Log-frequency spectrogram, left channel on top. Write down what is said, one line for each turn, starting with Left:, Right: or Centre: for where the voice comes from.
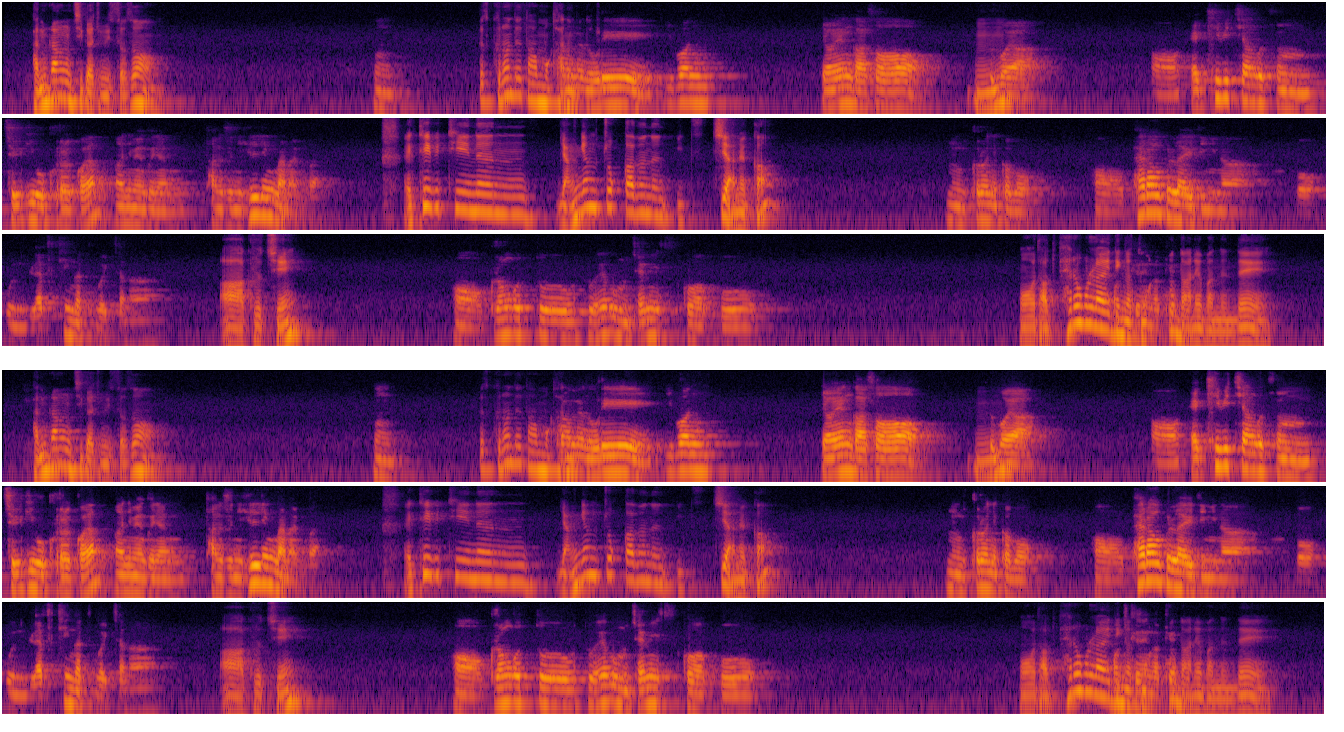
Left: 관광지가 좀 있어서
Right: 음,
Left: 그래서 그런 데도 한번
Right: 그러면
Left: 가는 것도
Right: 우리
Left: 좋
Right: 이번 여행 가서,
Left: 음.
Right: 그 뭐야, 어, 액티비티 한 거 좀 즐기고 그럴 거야? 아니면 그냥 단순히 힐링만 할 거야?
Left: 액티비티는 양양 쪽 가면은 있지 않을까?
Right: 음, 그러니까 뭐, 어, 패러글라이딩이나 뭐, 혹은 래프팅 같은 거 있잖아.
Left: 아, 그렇지.
Right: 어, 그런 것도 또 해보면 재미있을 것 같고,
Left: 어, 나도 패러글라이딩
Right: 어떻게
Left: 같은
Right: 생각해?
Left: 거 한 번도 안 해봤는데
